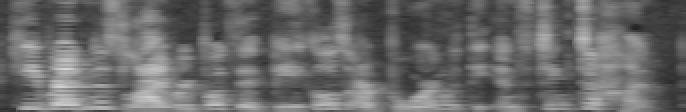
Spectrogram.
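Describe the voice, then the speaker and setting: A woman's voice: high-pitched, lively intonation, fairly quick. A woman reading a scripted children's story aloud as narrator. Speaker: storybook reader.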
